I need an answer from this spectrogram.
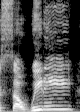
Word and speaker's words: Saweetie: And I believe her name is pronounced Sweetie, but I always call her Saweetie.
